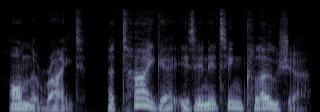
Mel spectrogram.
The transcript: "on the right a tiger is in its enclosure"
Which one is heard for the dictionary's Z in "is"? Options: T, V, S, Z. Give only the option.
Z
